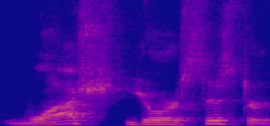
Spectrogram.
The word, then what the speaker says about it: Worcestershire: Here, I'll help you. Wash your sister sauce. That's all you got. Okay, wash your sister sauce. Yeah. Oh, when the W, Worcestershire.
